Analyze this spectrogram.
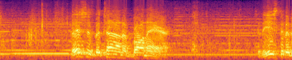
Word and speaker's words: Bonaire: How do you say the name of the town again? Bonaire. You know, bon, good, air, Bonaire.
